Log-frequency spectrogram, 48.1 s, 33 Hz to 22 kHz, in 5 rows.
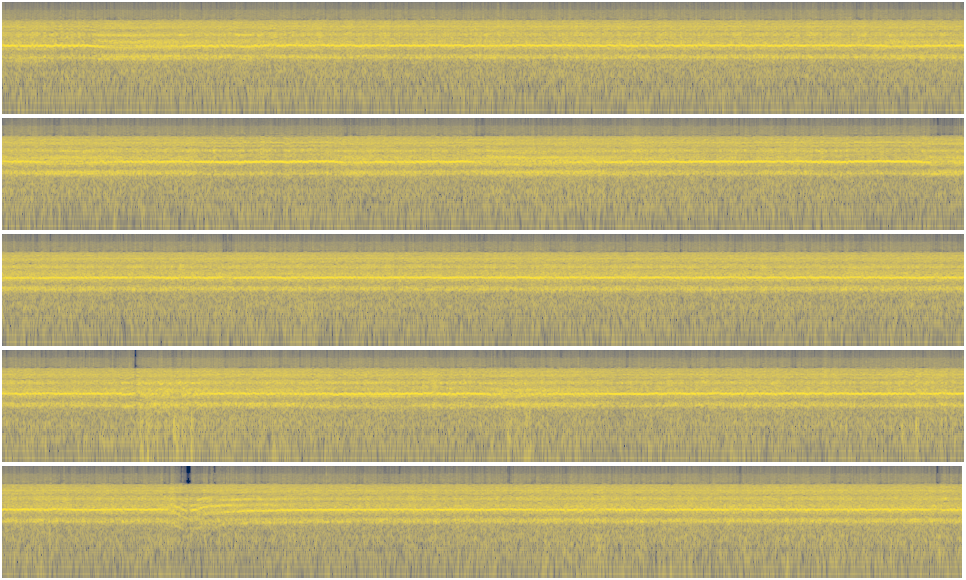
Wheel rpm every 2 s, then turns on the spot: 220, 230, 230, 230, 230, 230, 220, 220, 230, 230, 230, 230, 230, 230, 230, 230, 220, 230, 230, 230, 200, 230, 230, 230.
none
